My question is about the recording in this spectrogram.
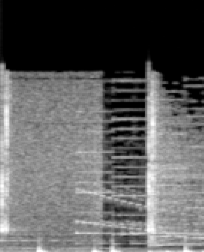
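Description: Background music with a steady beat and bass; about a second in, a few falling sweeping tones pass over it.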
